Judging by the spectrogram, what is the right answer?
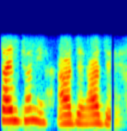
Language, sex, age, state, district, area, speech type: Nepali, female, 30-45, West Bengal, Darjeeling, rural, conversation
